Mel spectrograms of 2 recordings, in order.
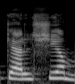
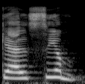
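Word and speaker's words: calcium: This is generally जो बच्चे बोलते हैं इसको हम बोलते हैं कैल्शियम, but this is नॉट कैल्शियम, this is कैल्शियम।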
